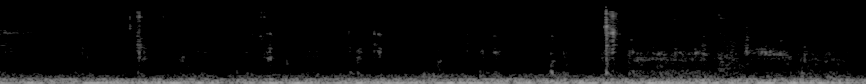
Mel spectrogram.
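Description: Close-up chewing of a mouthful of falafel and pita, with scattered wet mouth clicks and a few soft crunches, over a steady low hum.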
